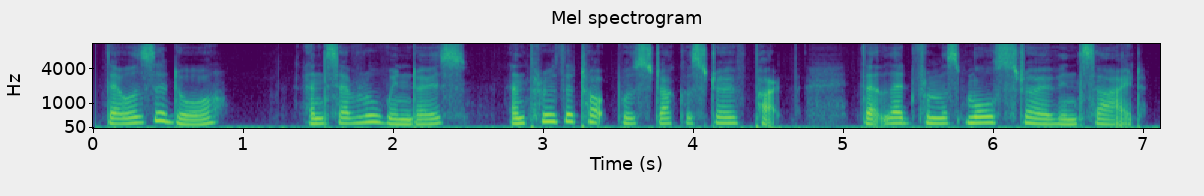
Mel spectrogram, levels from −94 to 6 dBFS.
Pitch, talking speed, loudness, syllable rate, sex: 215 Hz, 185 wpm, -18 LUFS, 5.6 syllables/s, female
